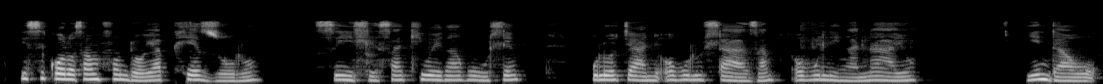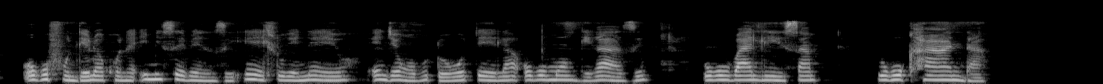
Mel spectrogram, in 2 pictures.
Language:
North Ndebele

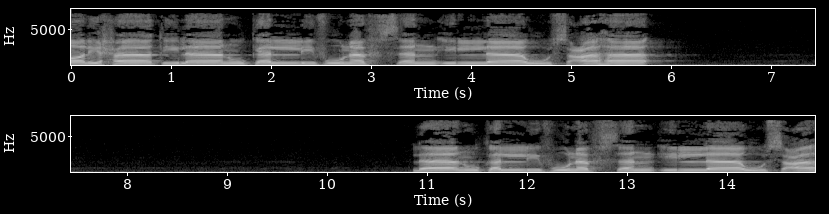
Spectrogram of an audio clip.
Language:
Arabic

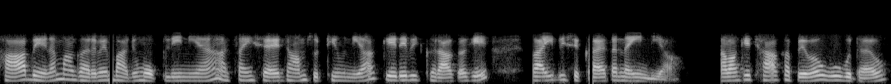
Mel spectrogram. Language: Sindhi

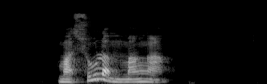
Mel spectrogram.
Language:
Paiwan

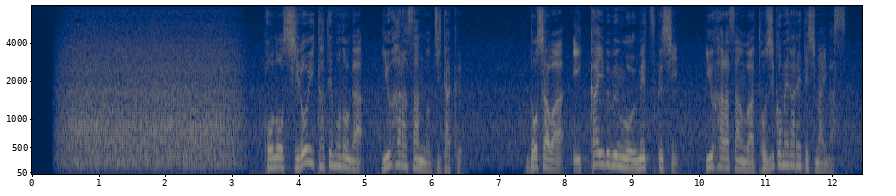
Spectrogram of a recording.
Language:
Japanese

